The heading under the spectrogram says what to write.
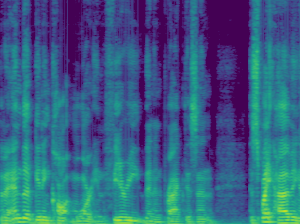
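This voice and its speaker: A man speaks with an American accent, and audible room echo can be heard. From New York City. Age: 20s. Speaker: vlogger. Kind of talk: casual vlog monologue. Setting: bathroom. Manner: casual, conversational.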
